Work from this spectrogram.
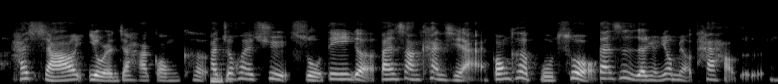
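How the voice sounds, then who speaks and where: A fairly high-pitched female voice at a moderate pace, hardly any pauses, lively intonation and big swings in loudness, over noticeable background noise. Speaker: podcast co-host. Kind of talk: casual chat.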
